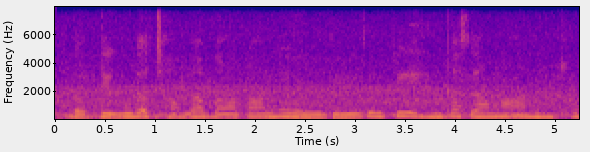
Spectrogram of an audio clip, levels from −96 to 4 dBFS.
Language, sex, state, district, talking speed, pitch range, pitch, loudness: Telugu, female, Andhra Pradesh, Anantapur, 90 wpm, 210-230 Hz, 220 Hz, -34 LUFS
